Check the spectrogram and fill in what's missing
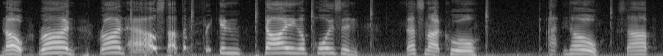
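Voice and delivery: high, frantic cries of protest; panicked yelling. Real, not acted. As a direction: shout in alarm while fleeing. Fleeing and hurt by poison.

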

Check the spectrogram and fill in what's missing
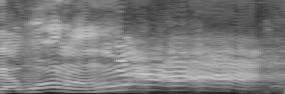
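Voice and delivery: put-on high squealing baby cry; mock baby scream. Imitating people screaming like a baby at the altar, high squeal. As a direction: shriek like a wailing infant.

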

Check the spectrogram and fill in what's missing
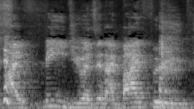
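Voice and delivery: slow, deliberate explaining; slow lecture. Real, not acted. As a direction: spell it out slowly. Lecturing child slowly.

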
